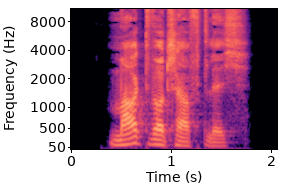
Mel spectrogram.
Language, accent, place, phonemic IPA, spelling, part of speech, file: German, Germany, Berlin, /ˈmaʁktvɪʁtʃaftlɪç/, marktwirtschaftlich, adjective, De-marktwirtschaftlich.ogg
- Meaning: market economy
